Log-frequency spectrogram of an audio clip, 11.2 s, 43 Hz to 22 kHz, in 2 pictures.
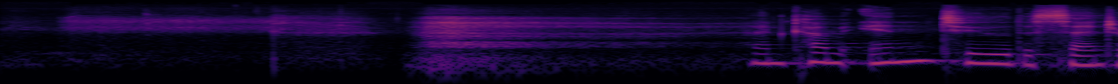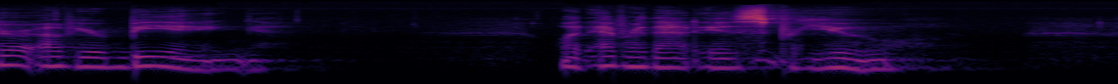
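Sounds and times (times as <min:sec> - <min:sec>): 
soft airy breathing during a guided relaxation: 0:00.1 - 0:03.8, 0:07.6 - 0:08.4, 0:10.7 - 0:11.1
deep breath drawn in during a guided relaxation: 0:00.3 - 0:03.8, 0:10.7 - 0:11.1
speech: 0:03.8 - 0:07.0, 0:08.4 - 0:10.2.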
